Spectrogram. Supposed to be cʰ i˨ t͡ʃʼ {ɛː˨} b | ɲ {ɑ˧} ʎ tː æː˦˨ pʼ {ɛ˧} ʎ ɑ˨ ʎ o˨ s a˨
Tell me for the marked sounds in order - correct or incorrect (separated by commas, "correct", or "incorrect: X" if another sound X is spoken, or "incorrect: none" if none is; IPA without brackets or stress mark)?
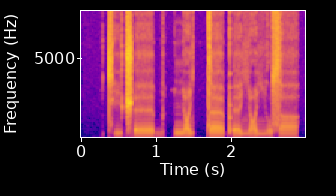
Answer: incorrect: ɛː˧, correct, incorrect: ɛ˨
